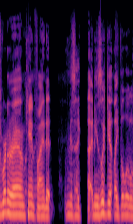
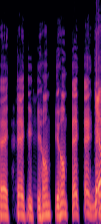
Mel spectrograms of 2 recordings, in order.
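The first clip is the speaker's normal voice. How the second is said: needy, jittery, urgent, frantic, desperate pleading tone. Retelling a movie scene, imitating a desperate addict at the door. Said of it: "crackhead knock on the door".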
